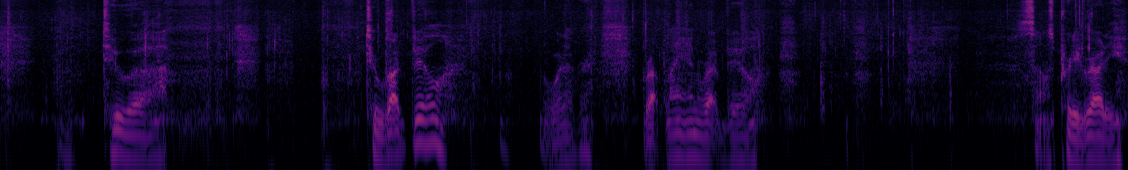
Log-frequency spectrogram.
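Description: An older man talks calmly and close up, in short bursts.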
